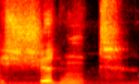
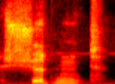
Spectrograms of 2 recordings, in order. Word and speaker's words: shouldn't: I think schools shouldn't reopen yet. The virus is too dangerous. So that is pronounced shouldn't, and it just comes out of your nose.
